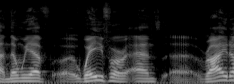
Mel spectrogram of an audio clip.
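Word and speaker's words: Waver: a waiver and Ryder I've been calling him Weaver the entire time because every time that I read the wiki summary uh his name is is spelled out as Weaver but in the show they just call him waiver so I'm gonna call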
